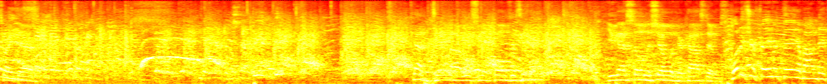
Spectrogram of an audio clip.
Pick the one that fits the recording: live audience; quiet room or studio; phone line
live audience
